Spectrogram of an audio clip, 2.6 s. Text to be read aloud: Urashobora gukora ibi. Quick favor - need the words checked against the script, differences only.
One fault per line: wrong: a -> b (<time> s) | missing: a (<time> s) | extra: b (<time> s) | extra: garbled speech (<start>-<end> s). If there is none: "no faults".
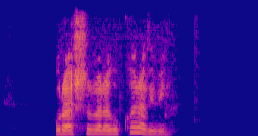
no faults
